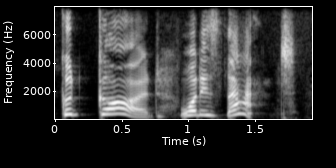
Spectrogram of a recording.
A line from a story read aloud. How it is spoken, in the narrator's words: My wife exclaimed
